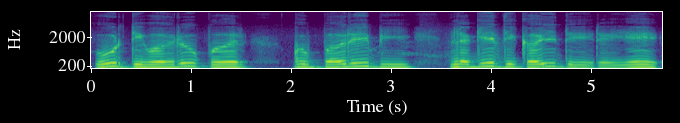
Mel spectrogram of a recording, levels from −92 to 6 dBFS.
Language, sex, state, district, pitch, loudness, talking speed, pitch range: Hindi, male, Uttar Pradesh, Saharanpur, 145 Hz, -14 LUFS, 105 wpm, 140-155 Hz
